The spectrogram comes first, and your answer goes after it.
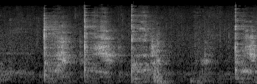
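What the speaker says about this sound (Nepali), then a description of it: "एकछिन चलाउनुहोस्।" Chicken 65 frying in a pan, stirred in about five scraping strokes over a steady sizzle, close and alone with no talking.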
